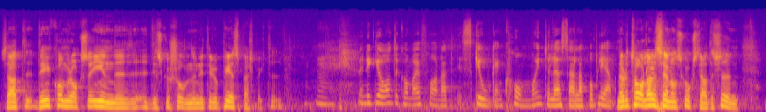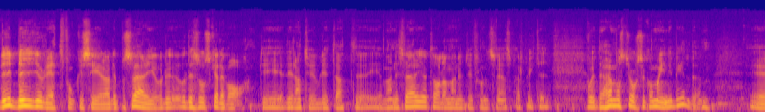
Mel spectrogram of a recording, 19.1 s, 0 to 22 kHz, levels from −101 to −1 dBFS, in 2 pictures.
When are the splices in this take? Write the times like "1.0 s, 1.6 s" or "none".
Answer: 7.7 s, 16.9 s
